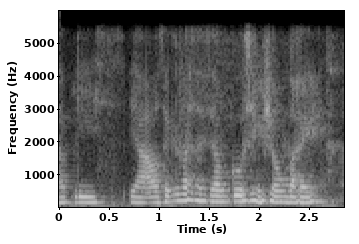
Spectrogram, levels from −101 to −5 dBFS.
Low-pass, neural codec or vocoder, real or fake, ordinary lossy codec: 5.4 kHz; none; real; none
